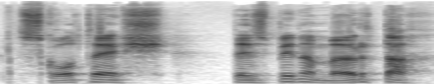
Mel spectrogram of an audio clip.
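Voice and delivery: hammed-up Scottish catchphrase; Scottish accent. Shown as a demonstration. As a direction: put on a stock Scottish accent. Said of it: "Scottish is dead easy".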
